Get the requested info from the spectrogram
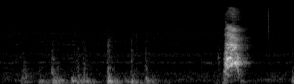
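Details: Poodles at a Christmas Eve party indoors, one sharp loud bark rising out of a stretch of low, soft muffled sounds and scuffling in a small room.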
